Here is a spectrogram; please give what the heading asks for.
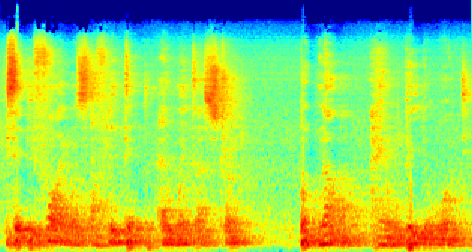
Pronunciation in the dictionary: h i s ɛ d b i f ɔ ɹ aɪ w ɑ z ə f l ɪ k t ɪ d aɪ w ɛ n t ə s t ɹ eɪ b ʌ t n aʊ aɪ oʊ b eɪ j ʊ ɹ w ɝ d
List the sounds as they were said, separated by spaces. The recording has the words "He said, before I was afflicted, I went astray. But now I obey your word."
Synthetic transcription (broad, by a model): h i s ɛ d b i f ɔ ɹ aɪ w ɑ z ə f l ɪ k t ɪ d aɪ w ɛ n t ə s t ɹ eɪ b ʌ t n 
